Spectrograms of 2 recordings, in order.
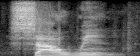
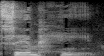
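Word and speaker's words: Samhain: That being said, um, I know, you know, people that are witches and whatnot and they love the, uh, Sawin, not Sam Hayne.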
